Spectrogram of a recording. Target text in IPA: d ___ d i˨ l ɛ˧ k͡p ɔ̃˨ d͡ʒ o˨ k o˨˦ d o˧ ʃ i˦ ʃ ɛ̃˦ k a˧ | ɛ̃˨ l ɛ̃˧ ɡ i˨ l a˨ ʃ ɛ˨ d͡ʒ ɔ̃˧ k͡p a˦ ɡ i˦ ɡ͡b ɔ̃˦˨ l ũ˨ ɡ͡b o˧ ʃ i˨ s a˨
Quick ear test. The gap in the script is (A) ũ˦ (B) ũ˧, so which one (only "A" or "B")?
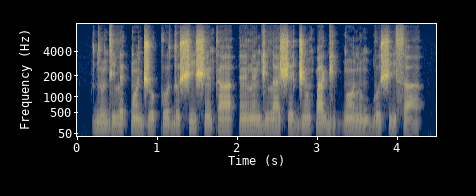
B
